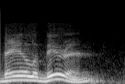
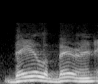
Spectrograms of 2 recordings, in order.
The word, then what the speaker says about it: Baal-Abirin: But Baal-Abirin, pronounced nearly the same way, Baal-Abirin, A-B-E-R-I-N, and Baal-Abirin, A-B-I-R-I-N, pronounced essentially the same way,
